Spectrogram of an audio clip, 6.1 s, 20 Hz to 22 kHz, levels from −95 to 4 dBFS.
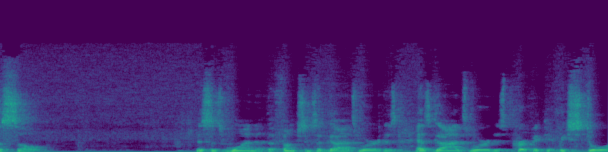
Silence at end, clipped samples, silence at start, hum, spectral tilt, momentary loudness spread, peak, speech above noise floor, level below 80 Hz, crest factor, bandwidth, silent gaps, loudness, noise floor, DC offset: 0 s; under 0.1%; 0 s; none; -4 dB/octave; 6 LU; -18 dBFS; 28 dB; -70 dBFS; 16 dB; 14.5 kHz; none; -35 LUFS; -62 dBFS; 0.5%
